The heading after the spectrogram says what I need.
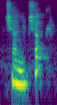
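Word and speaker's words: Trưng Trắc: Um, so the the two the two sisters, the elder one is called Chungchuk. Um, if you're trying to to keep up at home with the the pronunciations, it's spelled like chumchuk in uh in English.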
